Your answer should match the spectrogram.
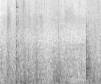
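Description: Faint scuffs and light knocks of skis and ski poles shifting on packed snow after the skier has come to a stop.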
